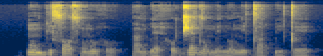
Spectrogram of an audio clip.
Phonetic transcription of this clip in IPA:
k͡pũ˦ bi˦sɔ˦˨ sũ˨˦ɾu˧ho˨ | ã˧ɡ͡bɛ˨ho˨˦ d͡ʒɛ˦ do˦˨me˨no˧ni˧ ta˧k͡pi˨ te˧

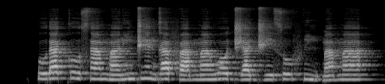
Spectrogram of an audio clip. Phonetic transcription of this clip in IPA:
k͡po˧ɾa˦ ko˦˨sã˧ mã˨ɾĩ˨˦ d͡ʒɛ̃˦˨ɡa˧fa˨ mã˧wɔ˦d͡ʒa˧ d͡ʒe˧so˦fĩ˦˨ ɡ͡bã˨˦mã˦

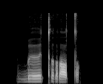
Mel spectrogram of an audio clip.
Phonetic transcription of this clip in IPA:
ɓʉːtrɔt

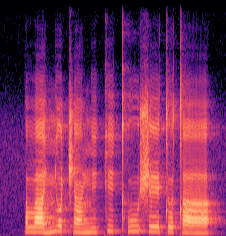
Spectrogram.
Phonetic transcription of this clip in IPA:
βa˦˨ ɲɔ˦t͡ʃã˨ ŋi˨ki˦kʼuː˦ ʃeː˦ tʊ˦taː˨

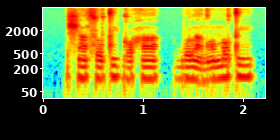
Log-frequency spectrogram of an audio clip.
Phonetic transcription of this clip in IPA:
ʃã˦ so˧ti˦ɡɔ˧hã˦ | bo˧lã˨dɔ̃˧nɔ˦ ti˦

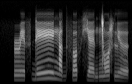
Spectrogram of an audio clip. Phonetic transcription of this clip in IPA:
ɹeθdeːŋad θɔθçɛːd ŋ͡ǀɔɬlʲəː

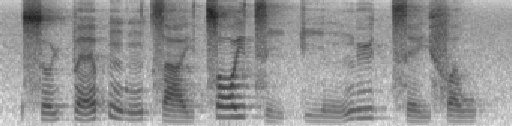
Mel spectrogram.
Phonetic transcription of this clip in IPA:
sɵ˨˥ɥpɛː˨˥p̚ŋʊ˨˧ŋ t͡saː˨jt͡sɔː˥jt͡siː˨˩kiː˨n n̪yː˥t̚ se˨jfɐ˧w

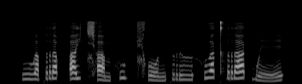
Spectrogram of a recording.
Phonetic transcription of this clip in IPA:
wu˧a̯pra˥˩p̚ʔa˥˩j t͡ɕʰa˨˩mfu˥˩ʔ t͡ɕʰoː˩˦nprɯː˧ hu˥˩a̯kʰraː˥˩k̚ weː˩˦

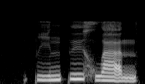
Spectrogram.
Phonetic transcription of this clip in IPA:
pi˨˦n py˦xwa̰˨˩n

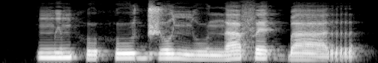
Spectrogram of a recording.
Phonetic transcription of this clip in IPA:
mi˦mhu˨huː˦ d͡ʒo˦ ɲuː˨na˦fɛ˦ ɡ͡baː˨r

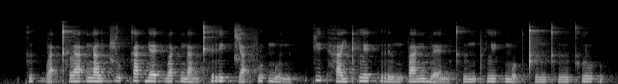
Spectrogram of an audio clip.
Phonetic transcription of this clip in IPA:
kɯ˦˥k̚ ba˨˩ʔkʰla˦˥ʔŋa˦˥w t͡ɕu˦˥ʔ ka˥˩t̚jɛː˥˩k̚ba˦˥k̚na˨˩ŋ kʰri˥˩t̚t͡ɕa˨˩ʔfu˥˩ʔmu˨˩n | ki˥˩ʔha˦˥jpʰle˦˥k̚ rɯ˩˦ŋpa˦˥ŋ bɛː˨˩n kʰɯ˦˥ŋpʰli˦˥t̚ mo˨˩k̚ tʰɯ˧ŋkʰɯː˧kʰlu˥˩ʔ

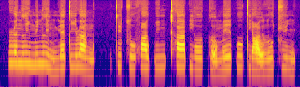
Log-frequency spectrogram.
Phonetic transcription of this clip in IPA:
ɻə˥nli˥˩my˥n lḭ˨˩nmɥɛ˥˩t̪i˥ ɻa˥˩n | t̪y˥˩t͡su˧˥fɑ˥˩ʊ̯ pi˧˥ŋ kʰä˥pjo˧˥ʊ̯ kɤ̰˨˩me˥ɪ̯ pu˥t̪jɑ̰˨˩ʊ̯lu˥t͡ɕy˥˩n

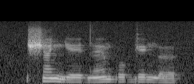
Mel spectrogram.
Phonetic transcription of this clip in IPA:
ʃã˦ɲeː˨dɛ̃˨˦bo˧ ɡe˧ŋə˨

